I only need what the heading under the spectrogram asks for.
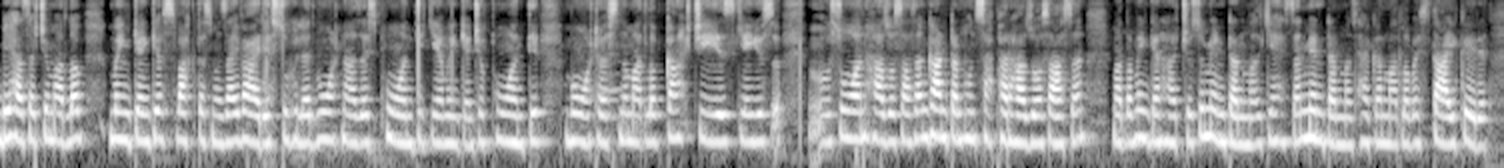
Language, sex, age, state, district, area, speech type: Kashmiri, female, 30-45, Jammu and Kashmir, Anantnag, rural, spontaneous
